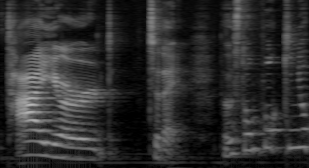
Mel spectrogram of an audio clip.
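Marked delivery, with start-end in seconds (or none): 0.1-1.8 "tired" stretched out very slowly and firmly; pronunciation demo. Shown as a demonstration. Teacher shows how "tired" is pronounced, slow and loud. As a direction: draw out "tired", then "today". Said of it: "Ó, essa pronúncia".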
